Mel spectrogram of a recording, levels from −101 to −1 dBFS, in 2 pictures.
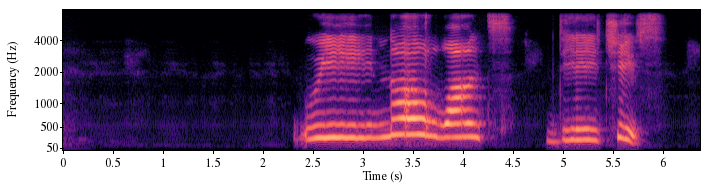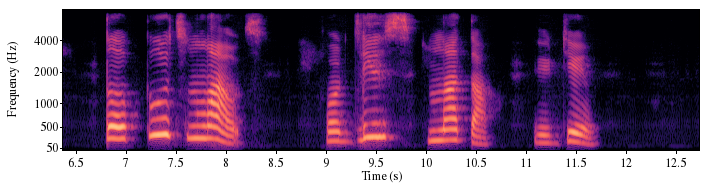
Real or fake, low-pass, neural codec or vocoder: fake; 7.2 kHz; autoencoder, 22.05 kHz, a latent of 192 numbers a frame, VITS, trained on one speaker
